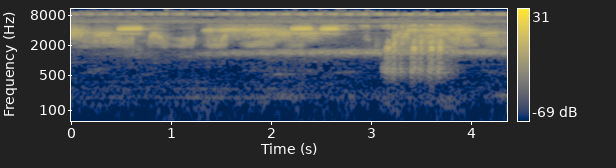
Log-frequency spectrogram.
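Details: Frog chorus echoing through the Bali jungle: high trilling, overlapping calls with short bright whistled notes, then a loud, lower, rapidly pulsed rattling croak near the end, over a thin steady background hum.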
